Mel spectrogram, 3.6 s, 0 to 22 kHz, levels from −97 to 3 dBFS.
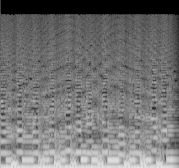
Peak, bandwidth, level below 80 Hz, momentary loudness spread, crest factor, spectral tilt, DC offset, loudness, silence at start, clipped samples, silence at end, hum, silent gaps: -6 dBFS; 16 kHz; -22 dBFS; 3 LU; 10 dB; -6 dB/octave; 10%; -18 LUFS; 0 s; under 0.1%; 0 s; none; none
